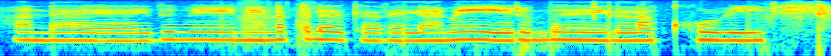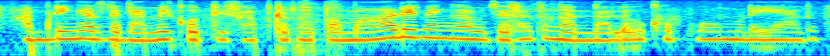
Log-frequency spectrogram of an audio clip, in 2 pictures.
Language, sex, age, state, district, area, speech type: Tamil, female, 18-30, Tamil Nadu, Nagapattinam, rural, spontaneous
